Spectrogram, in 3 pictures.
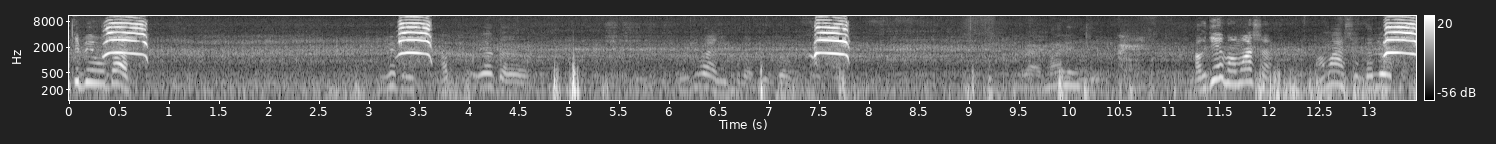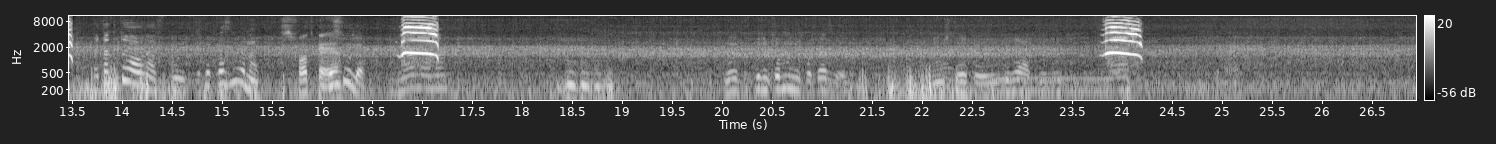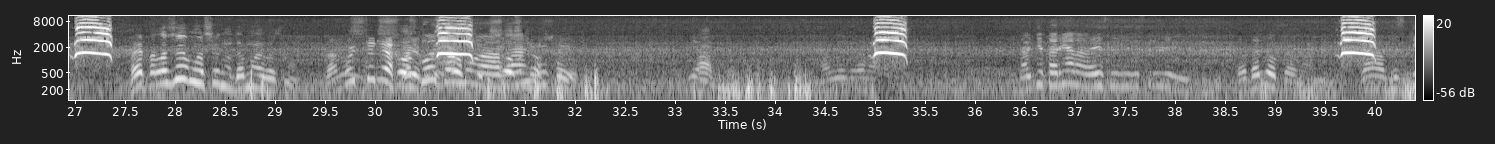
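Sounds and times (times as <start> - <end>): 
roe deer fawn calling: 0.2 - 0.9, 3.1 - 3.8, 7.2 - 8.0, 13.0 - 13.7, 16.7 - 17.5, 23.0 - 24.4, 26.8 - 27.6, 30.1 - 31.6, 34.9 - 35.4, 39.5 - 40.2.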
